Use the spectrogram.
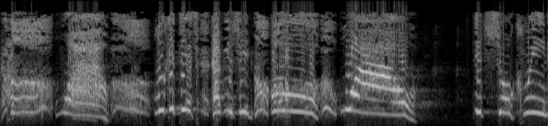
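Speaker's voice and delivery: high, loud, hammed-up gushing with gasps; squealed awe, stretched out; overjoyed amazement. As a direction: imitate overwhelmed winners shouting in wonder. Voices overwhelmed family seeing house.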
